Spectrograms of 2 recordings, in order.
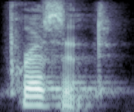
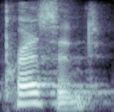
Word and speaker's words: present: are guilty very good another example present it's a noun it's a thing here is your present your gift stress on the first syllable present here is a present for you a christmas present for you and the verb present put the stress on the second syllable present she is going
